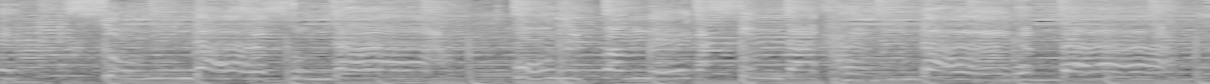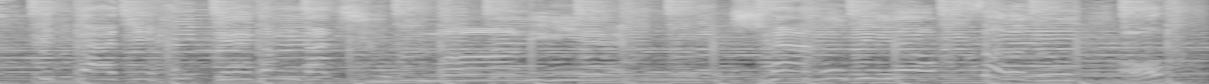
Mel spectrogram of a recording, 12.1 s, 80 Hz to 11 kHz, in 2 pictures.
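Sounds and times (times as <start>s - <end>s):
dance backing track: 0.0s - 12.0s
man singing upbeat song: 0.0s - 12.0s
steady kick-drum beat: 0.0s - 12.0s.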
